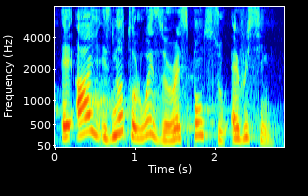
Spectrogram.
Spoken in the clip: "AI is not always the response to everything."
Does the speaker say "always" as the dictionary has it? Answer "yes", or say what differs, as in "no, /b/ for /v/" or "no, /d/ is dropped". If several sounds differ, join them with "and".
yes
